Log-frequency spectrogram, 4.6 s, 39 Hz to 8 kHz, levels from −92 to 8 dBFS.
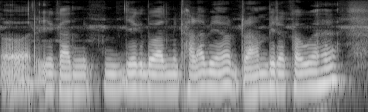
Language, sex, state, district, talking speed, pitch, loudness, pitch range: Hindi, male, Jharkhand, Palamu, 195 wpm, 125 Hz, -15 LUFS, 115-130 Hz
